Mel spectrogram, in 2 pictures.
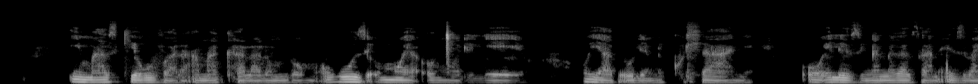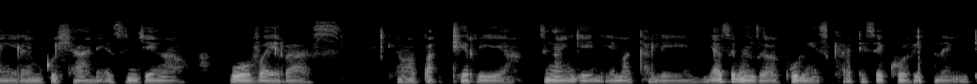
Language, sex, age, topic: North Ndebele, male, 18-24, health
